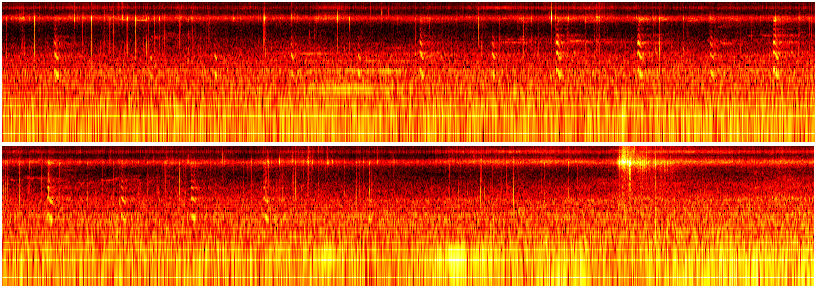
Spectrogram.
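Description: A regular series of short, falling animal chirps, about one and a half a second, over a steady background hiss; they die away about halfway through, and a single sharp click sounds near the end.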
